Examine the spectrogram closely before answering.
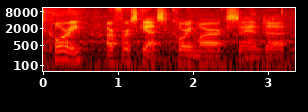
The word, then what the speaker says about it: Marques: There's Corey, our first guest, Corey Marques, and is that the proper pronunciation? Yeah, Corey Marques, you got it, Hugh.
